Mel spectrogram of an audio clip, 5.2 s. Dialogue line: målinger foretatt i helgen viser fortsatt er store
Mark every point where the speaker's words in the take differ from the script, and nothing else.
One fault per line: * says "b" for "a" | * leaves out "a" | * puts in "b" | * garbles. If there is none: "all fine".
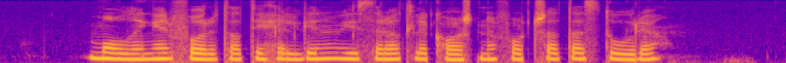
* puts in "at lekkasjene"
